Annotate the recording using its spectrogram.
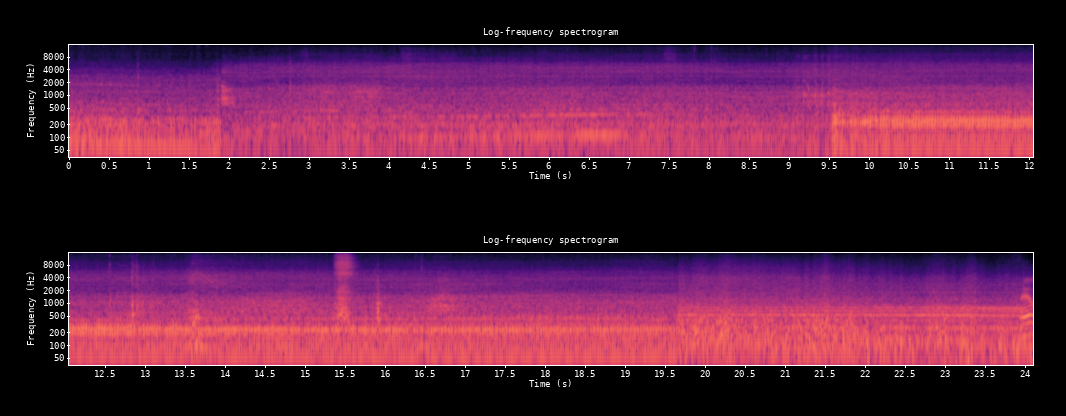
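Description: Inline-four sports motorcycle engines, in several shots joined by cuts. Through the middle stretch an engine holds a steady idle, and near the end the sound changes to a bike running at a steady speed.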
